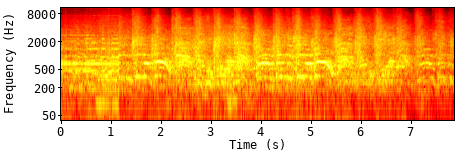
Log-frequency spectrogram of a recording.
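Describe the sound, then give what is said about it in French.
A loud crowd chants political slogans in a steady, rhythmic cadence, voices punching out each beat together for the whole stretch, with a megaphone-amplified lead voice launching slogans that the group repeats collectively. “mégaphone permet de lancer un slogan qui peut être repris, répété, chanté collectivement.”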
